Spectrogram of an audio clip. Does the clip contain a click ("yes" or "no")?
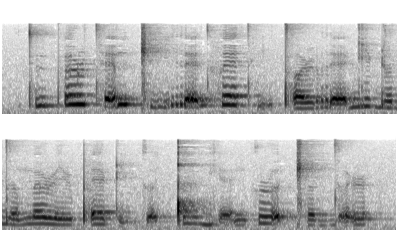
yes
